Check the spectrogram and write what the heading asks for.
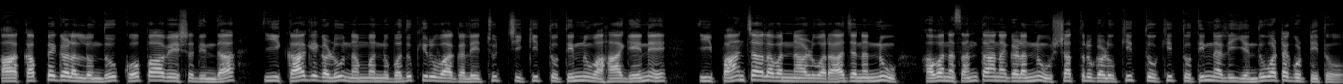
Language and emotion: Kannada, neutral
